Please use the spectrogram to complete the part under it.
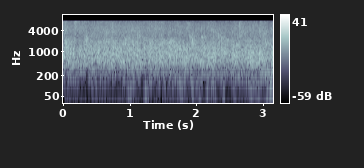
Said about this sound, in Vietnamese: Chúng ta tạ ơn Chúa và cảm ơn nhau một tràng pháo tay thật lớn, thưa anh chị em.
